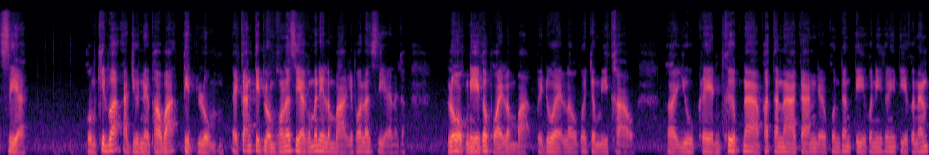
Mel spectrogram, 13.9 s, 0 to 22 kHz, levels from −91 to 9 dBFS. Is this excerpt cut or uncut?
uncut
